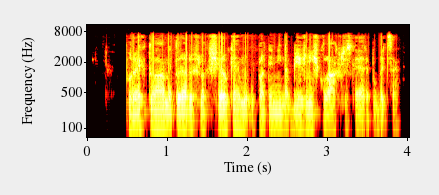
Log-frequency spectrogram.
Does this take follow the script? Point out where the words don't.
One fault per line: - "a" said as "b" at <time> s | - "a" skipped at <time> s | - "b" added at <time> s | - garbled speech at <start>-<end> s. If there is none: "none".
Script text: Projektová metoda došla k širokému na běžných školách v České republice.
- "uplatnění" added at 2.0 s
